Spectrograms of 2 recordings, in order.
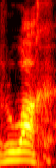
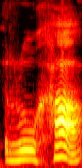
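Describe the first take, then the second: First: The a vowel comes before the h sound. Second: The a vowel comes after the h sound. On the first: The speaker calls it right. "the sound of the patach comes first, and then the letter het" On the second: The speaker calls it wrong. "We don't say ruha"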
